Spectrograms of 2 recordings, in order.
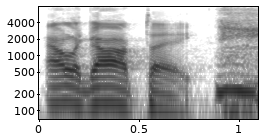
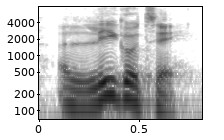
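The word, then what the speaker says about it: Aligoté: Now, I had pronounced it cuz I'm a Texan. I had said alleg same my whole life until I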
